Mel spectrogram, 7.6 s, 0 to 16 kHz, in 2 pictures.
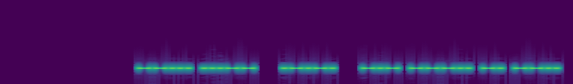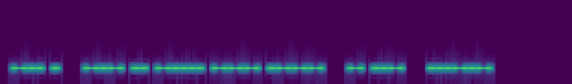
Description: Morse code, heard as a keyed tone, about 46 wpm, 700 Hz. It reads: 73 <AR> K8NZ DE KI6OJ TU <SK>
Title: Practice QSO - Exchange 4 - Ending - 45wpm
